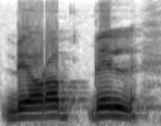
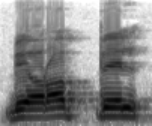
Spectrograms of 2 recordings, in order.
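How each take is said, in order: The two takes are said the same way.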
